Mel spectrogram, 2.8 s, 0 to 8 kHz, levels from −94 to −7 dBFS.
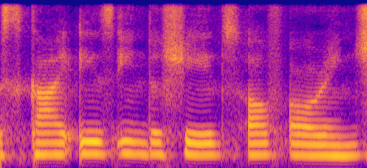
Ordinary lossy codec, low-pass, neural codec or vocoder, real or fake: none; 7.2 kHz; codec, 16 kHz in and 24 kHz out, 0.9 kbps, LongCat-Audio-Codec, four codebook decoder; fake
